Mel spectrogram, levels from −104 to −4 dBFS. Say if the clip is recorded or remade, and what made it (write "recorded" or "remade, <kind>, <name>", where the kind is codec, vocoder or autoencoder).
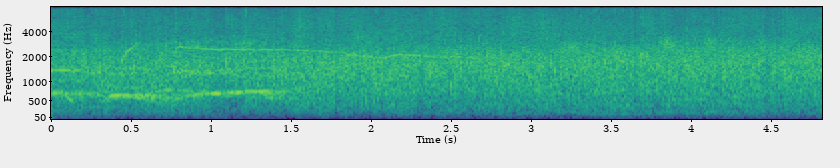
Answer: recorded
